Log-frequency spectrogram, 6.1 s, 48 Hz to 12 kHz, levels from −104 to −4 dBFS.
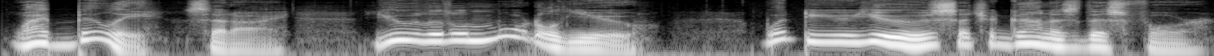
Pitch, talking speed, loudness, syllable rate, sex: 155 Hz, 180 wpm, -16 LUFS, 4.4 syllables/s, male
